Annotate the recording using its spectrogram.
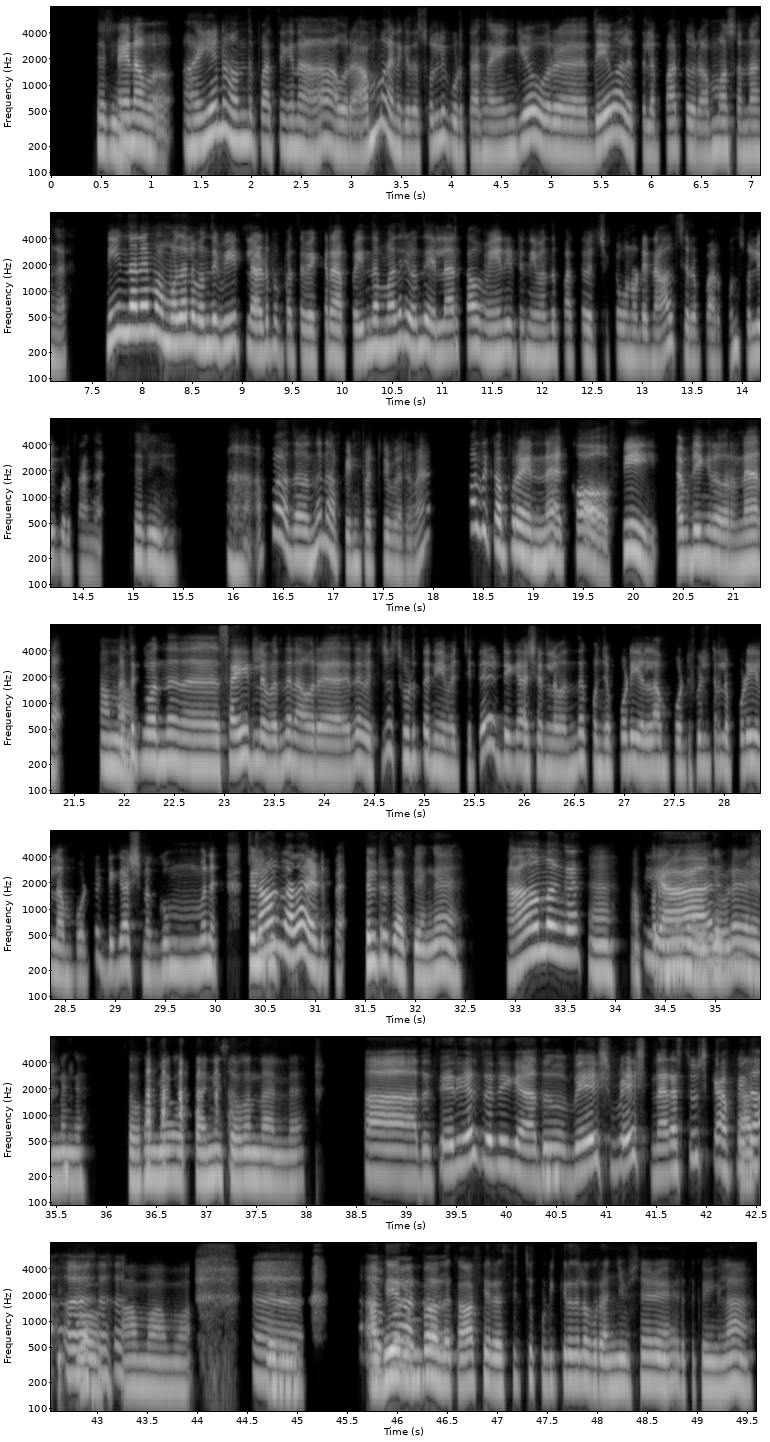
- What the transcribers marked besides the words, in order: in English: "ஃபில்டர்ல"; in English: "ஸ்ட்ராங்கா"; other background noise; laugh; laughing while speaking: "பேஷ்! பேஷ்! நரசூஸ் காஃபி தான்"; tapping
- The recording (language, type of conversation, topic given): Tamil, podcast, காலை எழுந்ததும் உங்கள் வீட்டில் முதலில் என்ன செய்யப்போகிறீர்கள்?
